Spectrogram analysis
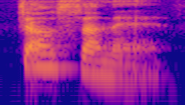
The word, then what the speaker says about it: เจ้าเสน่ห์: 짜오싸네. 짜오싸네 매력적인. 우선 발음 들어보세요.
